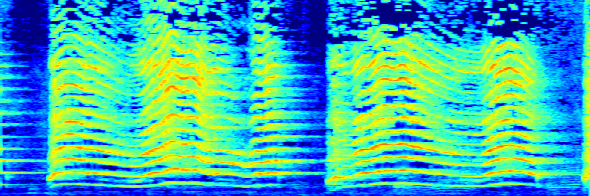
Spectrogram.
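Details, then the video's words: A Boston terrier known for being very vocal sings in two long, wavering howls. Each swells and dips in pitch, with a short gap between them and a third howl starting right at the end. "Singing Boston Terrier"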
